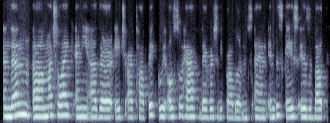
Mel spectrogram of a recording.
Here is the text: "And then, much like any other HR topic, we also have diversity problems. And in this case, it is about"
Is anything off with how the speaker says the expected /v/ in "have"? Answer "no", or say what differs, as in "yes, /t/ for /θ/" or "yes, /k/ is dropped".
no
